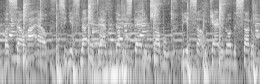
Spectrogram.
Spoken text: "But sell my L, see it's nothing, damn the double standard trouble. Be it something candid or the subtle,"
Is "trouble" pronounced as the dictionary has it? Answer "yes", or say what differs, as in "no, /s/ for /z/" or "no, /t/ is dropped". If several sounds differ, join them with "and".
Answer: yes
